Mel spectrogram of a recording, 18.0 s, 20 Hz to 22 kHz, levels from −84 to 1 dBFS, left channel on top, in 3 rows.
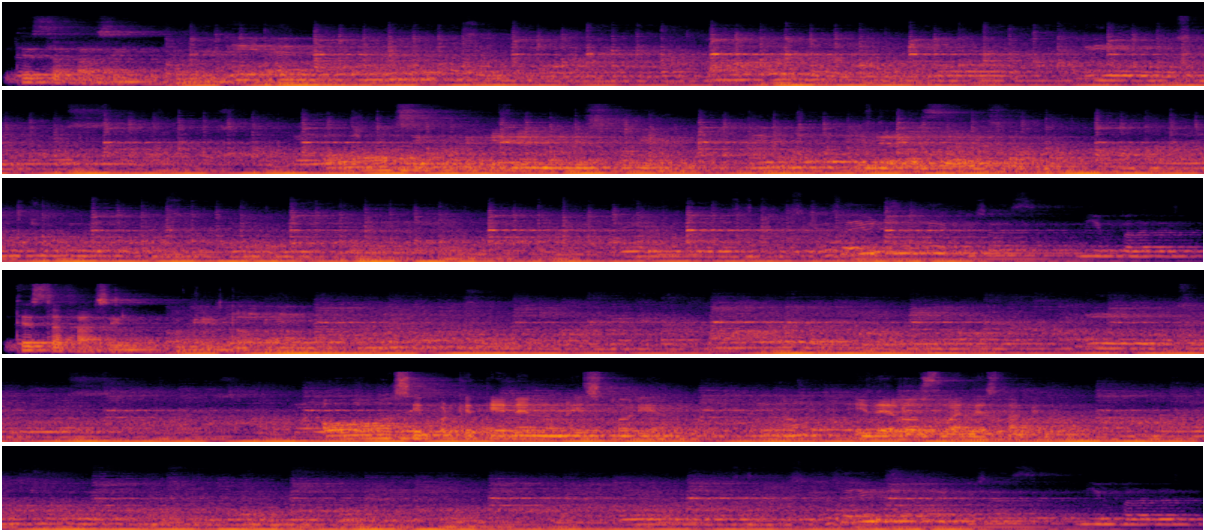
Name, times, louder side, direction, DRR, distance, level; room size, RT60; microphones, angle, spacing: voice 1, 0.1-1.4 7.6-9.4 9.9-11.3, right 3 dB, 55° right, 4 dB, 0.6 m, -28 dB
sound 1, 0.8-16.7, equal, 70° left, 1.4 m, -31 dB
voice 2, 1.1-5.1 5.4-8.8 9.7-10.9 11.6-14.4 15.1-17.9, left 1 dB, 15° left, 0 dB, 0.7 m, -35 dB
9.3 x 8.7 x 2.4 m, 2.6 s
head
